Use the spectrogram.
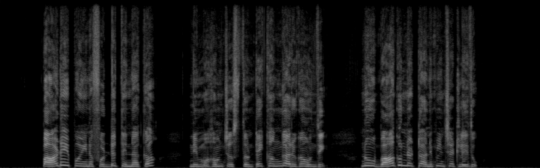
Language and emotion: Telugu, fearful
